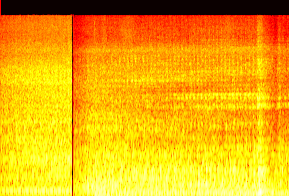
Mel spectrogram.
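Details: Cummins diesel truck with straight pipe, no muffler: loud, raw idle with an open-pipe rumble and a brief rev near the end; runs evenly, just unmuffled.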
